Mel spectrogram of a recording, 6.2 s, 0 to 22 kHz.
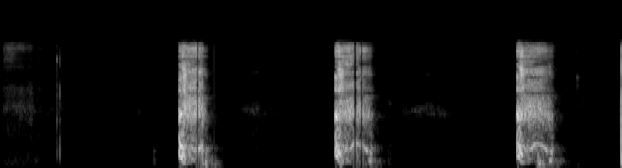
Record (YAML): three_cough_length: 6.2 s
three_cough_amplitude: 28983
three_cough_signal_mean_std_ratio: 0.29
survey_phase: beta (2021-08-13 to 2022-03-07)
age: 18-44
gender: Male
wearing_mask: 'No'
symptom_none: true
smoker_status: Never smoked
respiratory_condition_asthma: false
respiratory_condition_other: false
recruitment_source: REACT
submission_delay: 3 days
covid_test_result: Negative
covid_test_method: RT-qPCR
influenza_a_test_result: Negative
influenza_b_test_result: Negative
